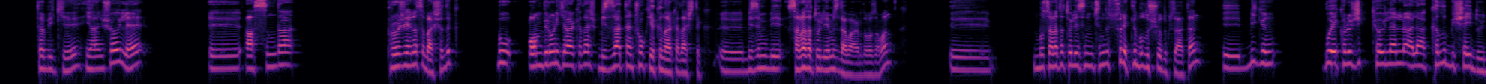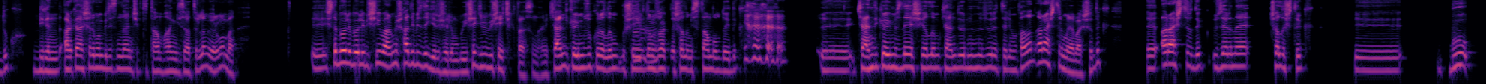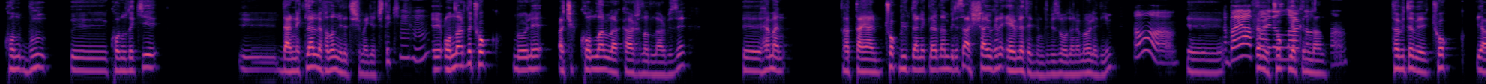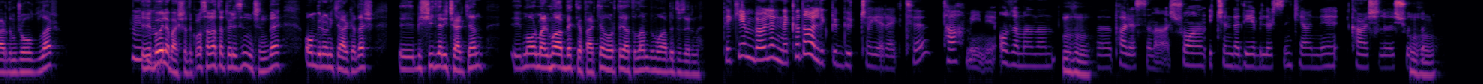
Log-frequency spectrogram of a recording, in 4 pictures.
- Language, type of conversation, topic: Turkish, podcast, En sevdiğin yaratıcı projen neydi ve hikâyesini anlatır mısın?
- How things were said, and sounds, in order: other background noise; chuckle; swallow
